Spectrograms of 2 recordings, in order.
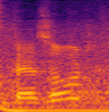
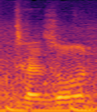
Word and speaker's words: thazard: Now, the frigate tuna, scientific name Auxus thazard, or tazard, depending how you want to pronounce these, same as Thul and Thul.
